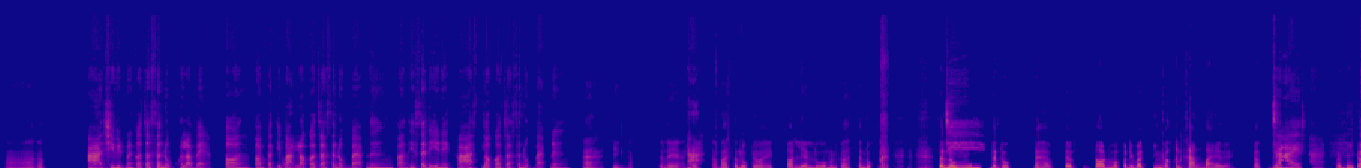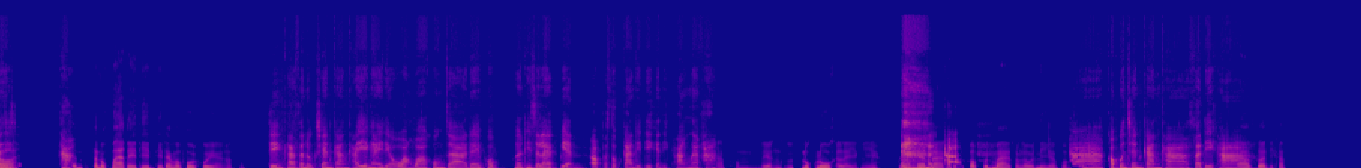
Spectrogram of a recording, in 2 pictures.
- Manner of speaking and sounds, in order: laugh; laugh; laughing while speaking: "ค่ะ"
- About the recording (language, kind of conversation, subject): Thai, unstructured, การเรียนรู้ที่สนุกที่สุดในชีวิตของคุณคืออะไร?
